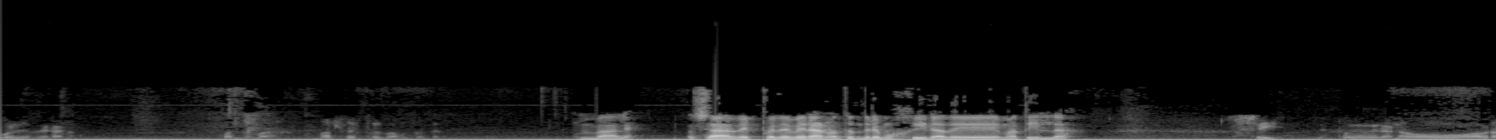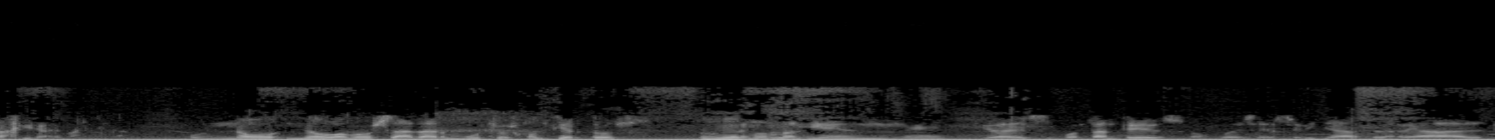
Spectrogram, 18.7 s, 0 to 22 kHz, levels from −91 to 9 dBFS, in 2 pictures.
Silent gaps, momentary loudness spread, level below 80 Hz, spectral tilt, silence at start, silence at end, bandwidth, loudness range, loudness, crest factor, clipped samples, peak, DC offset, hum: none; 8 LU; -20 dBFS; -7 dB/octave; 0 s; 0 s; 7.8 kHz; 7 LU; -22 LUFS; 20 dB; under 0.1%; 0 dBFS; under 0.1%; 50 Hz at -20 dBFS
